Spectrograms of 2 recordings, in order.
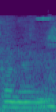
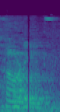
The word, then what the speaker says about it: Hone: Am I saying that properly, Ms. Hone? Honey. Honey. Yes. Okay. You're all saying it wrong.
